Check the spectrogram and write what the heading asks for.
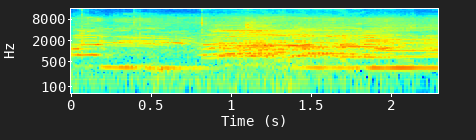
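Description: A crowd of party supporters shouting slogans together, with one long, steady held note running under the voices from just after the start.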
